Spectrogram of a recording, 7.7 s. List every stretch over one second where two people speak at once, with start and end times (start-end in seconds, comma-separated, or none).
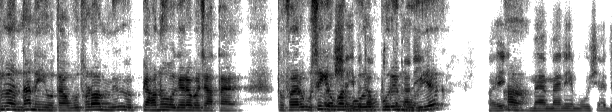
4.0-5.4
